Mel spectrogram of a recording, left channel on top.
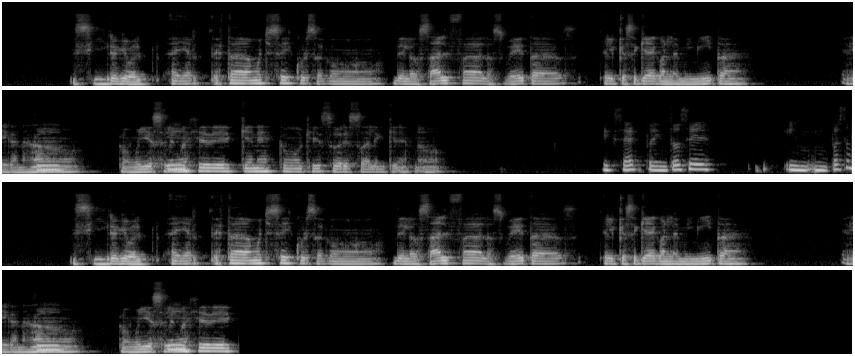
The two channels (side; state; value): right; drops out; at 10.9 s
